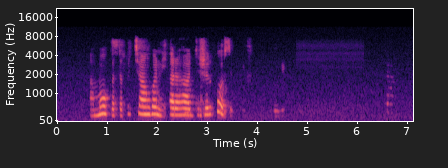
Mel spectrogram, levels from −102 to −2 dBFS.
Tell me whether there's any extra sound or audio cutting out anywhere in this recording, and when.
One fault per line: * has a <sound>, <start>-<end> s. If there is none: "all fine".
all fine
